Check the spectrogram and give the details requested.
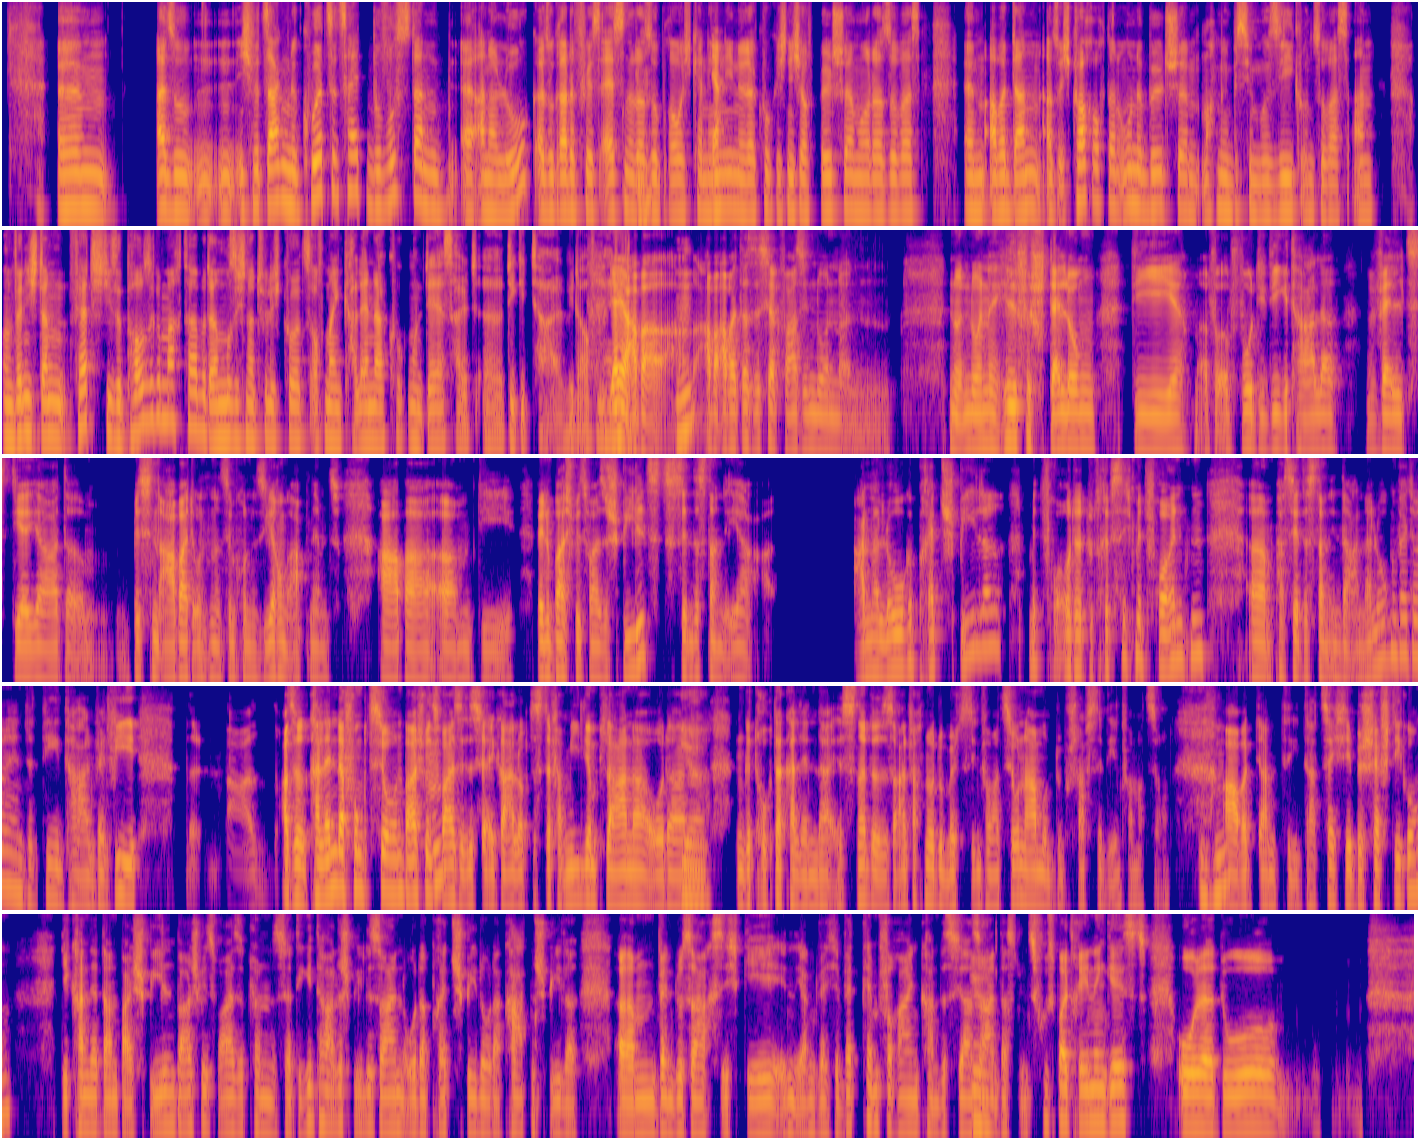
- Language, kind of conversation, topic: German, podcast, Wie setzt du digital klare Grenzen zwischen Arbeit und Freizeit?
- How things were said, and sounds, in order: other noise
